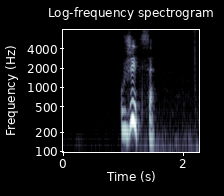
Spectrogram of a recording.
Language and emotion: Russian, neutral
